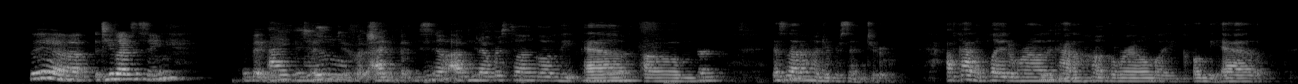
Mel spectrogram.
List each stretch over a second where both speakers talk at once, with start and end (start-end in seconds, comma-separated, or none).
2.7-4.8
